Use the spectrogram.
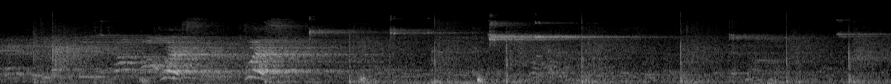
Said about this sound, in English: Philip Moore with the left-hand dribble walks it across the timeline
